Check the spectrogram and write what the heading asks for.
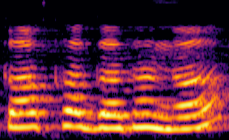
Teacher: अ, क, ख, ग, घ, ङ, ह और विसर्ग इन सभी का उच्चारण स्थान क्या होता है? कंठ होता है।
